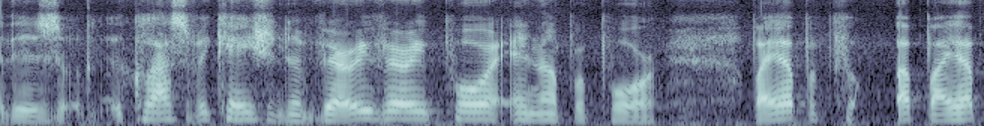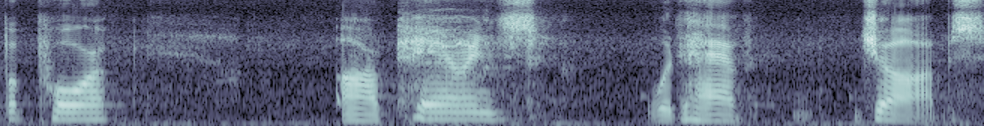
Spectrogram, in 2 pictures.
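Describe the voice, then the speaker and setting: With a New York accent, a woman speaks at a fairly slow pace and a fairly low pitch. She uses ordinary pitch variation and leaves long, frequent pauses. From New York, Brooklyn. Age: 80s+. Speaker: elderly storyteller. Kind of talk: personal reminiscence talk. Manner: halting.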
